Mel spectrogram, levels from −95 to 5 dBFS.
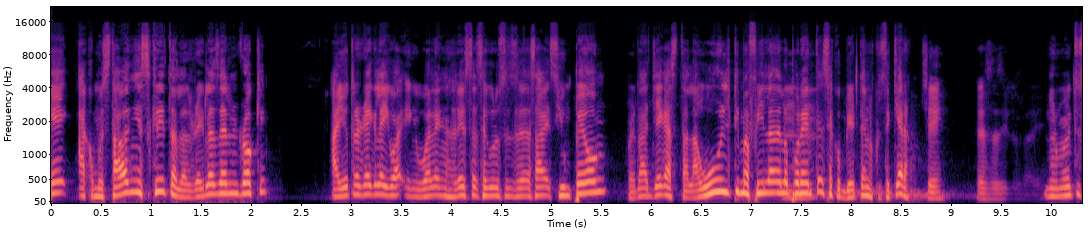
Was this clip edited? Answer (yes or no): no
